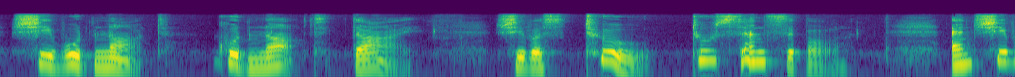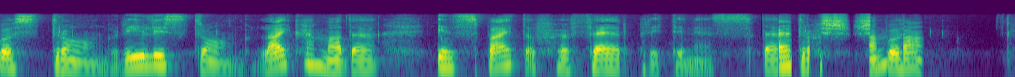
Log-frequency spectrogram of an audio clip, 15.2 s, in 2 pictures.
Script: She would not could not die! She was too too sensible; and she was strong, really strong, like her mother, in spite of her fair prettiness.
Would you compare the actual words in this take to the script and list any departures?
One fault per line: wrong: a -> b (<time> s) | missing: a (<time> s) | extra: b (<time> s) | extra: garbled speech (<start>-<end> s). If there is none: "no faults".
extra: garbled speech (13.3-14.5 s)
